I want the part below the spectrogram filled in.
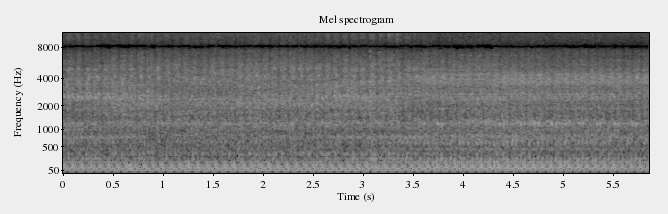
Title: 2008 Yamaha R1 Motor ticking sound ( Cold Start Up )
